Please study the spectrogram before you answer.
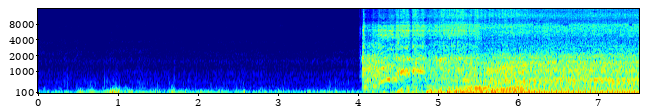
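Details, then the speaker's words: Generator with battery tender, started in Texas cold after failed tries, catches and settles into steady even idle with regular beat; normal generator idle. "idle. So it should idle. There we go. Okay, let it run for a while."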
